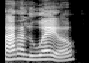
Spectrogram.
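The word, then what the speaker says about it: Paralluelo: You say her name better than I do. Paralueo, is that right? – Paralueo.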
